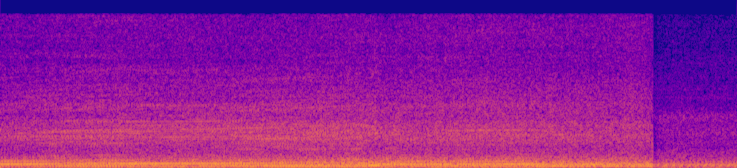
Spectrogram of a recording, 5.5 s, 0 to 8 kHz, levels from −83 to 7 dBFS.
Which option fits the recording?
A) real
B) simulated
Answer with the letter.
A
